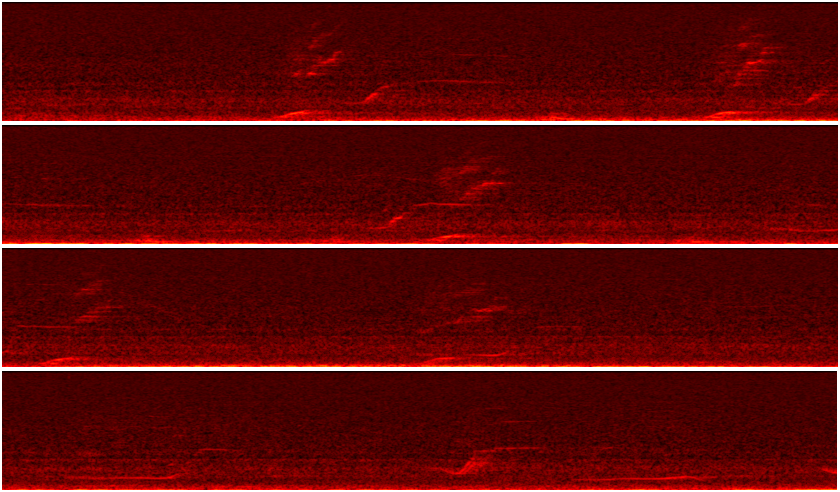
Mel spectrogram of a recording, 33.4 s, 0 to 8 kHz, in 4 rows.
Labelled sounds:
3.0	3.5	humpback whale, 1.1 to 2.3 kHz
4.2	4.7	humpback whale, 0.96 to 1.1 kHz
7.3	7.8	humpback whale, 0.86 to 2.8 kHz
8.6	8.9	humpback whale, 0.93 to 1.1 kHz
12.5	13.4	humpback whale, 0.90 to 2.8 kHz
16.9	18.0	humpback whale, 0.99 to 1.8 kHz
21.2	21.8	humpback whale, 1.1 to 1.8 kHz
27.0	27.3	humpback whale, 0.93 to 1.1 kHz
29.8	30.5	humpback whale, 0.80 to 1.1 kHz

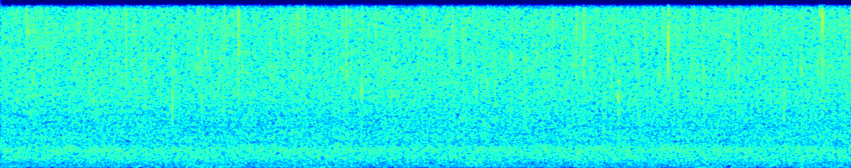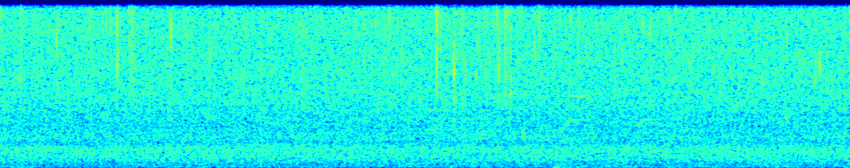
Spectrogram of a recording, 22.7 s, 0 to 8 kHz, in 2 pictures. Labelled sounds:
18.9	19.2	killer whale, northern resident, G clan, 2.0 to 3.5 kHz

